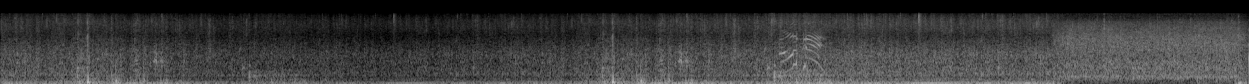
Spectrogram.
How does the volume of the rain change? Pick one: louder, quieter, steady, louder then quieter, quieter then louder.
quieter then louder.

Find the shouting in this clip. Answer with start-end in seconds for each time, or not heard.
7.7-8.3.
